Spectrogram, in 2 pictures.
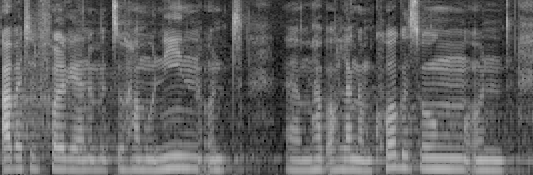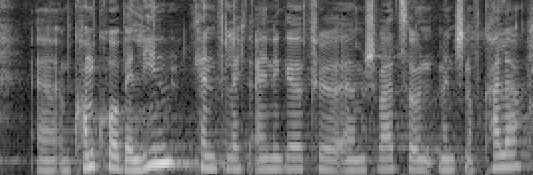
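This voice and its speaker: A woman has an unremarkable speaking voice, medium in pitch, with fairly even intonation at a fairly slow pace. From Hamburg, Germany. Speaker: singer-songwriter. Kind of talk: casual interview. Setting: live venue with audience.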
